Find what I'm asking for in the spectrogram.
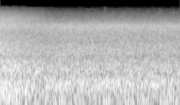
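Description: Heavy rainwater pours steadily down the hole at Yordas Gill cave after abnormal downpours, a dense roaring rush of falling water, loud and unbroken throughout.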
